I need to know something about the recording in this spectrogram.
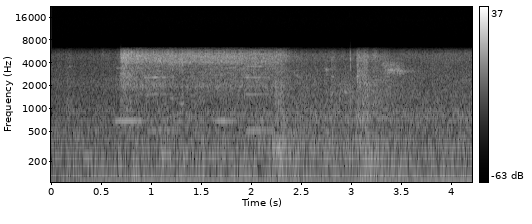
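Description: A train running with a steady low rumble. A burst of hissing with faint tones in it starts under a second in and lasts about a second and a half.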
